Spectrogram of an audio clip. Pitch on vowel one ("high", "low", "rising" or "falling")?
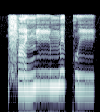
low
